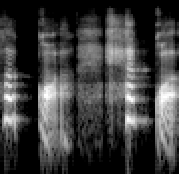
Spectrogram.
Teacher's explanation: قاف کے اوپر تشدید ہے، اور قاف کو موٹا بھی کرنا ہے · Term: ڈبل کاف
